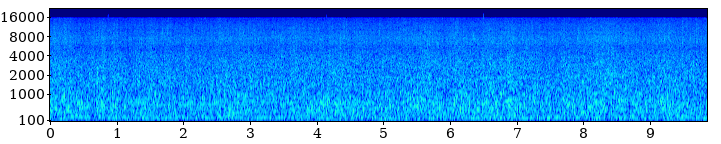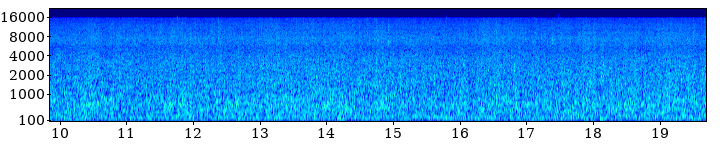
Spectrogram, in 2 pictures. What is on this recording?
Water vortices
Atmosphere in a amusement park.
amusement, thrill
